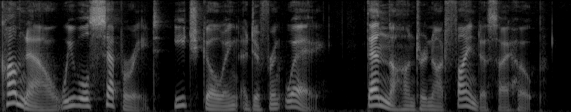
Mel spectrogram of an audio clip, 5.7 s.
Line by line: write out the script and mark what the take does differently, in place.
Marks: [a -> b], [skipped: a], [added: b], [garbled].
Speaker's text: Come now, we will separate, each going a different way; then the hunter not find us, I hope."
Come now, we will separate, each going a different way; then the hunter not find us, I hope."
